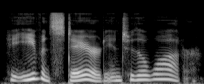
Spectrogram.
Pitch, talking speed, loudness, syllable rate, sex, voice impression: 200 Hz, 175 wpm, -16 LUFS, 5.2 syllables/s, female, feminine, adult-like, slightly relaxed, powerful, soft, fluent, intellectual, calm, slightly friendly, elegant, lively, slightly sharp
